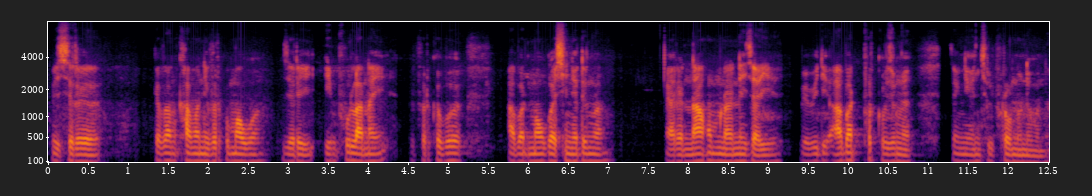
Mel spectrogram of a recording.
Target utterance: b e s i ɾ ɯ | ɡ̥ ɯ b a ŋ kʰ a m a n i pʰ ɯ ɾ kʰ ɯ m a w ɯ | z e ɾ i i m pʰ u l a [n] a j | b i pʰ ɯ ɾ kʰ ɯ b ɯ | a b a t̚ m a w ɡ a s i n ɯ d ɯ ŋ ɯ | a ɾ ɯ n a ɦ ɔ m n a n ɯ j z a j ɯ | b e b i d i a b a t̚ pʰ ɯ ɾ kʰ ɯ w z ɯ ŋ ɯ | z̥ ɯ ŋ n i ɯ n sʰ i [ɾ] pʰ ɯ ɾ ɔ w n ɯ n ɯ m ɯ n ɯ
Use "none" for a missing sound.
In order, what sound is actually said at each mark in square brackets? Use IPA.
n, l

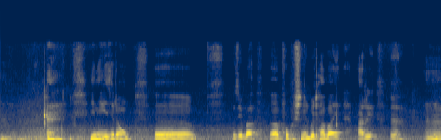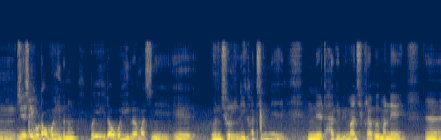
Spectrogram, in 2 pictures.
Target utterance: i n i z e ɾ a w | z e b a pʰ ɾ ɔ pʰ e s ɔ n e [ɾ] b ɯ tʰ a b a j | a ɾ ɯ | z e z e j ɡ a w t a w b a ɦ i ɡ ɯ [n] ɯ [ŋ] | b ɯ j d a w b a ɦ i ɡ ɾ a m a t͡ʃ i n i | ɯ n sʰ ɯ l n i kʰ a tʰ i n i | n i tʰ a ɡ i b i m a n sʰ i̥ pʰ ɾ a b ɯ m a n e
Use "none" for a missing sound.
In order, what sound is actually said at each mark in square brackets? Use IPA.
l, n, ŋ

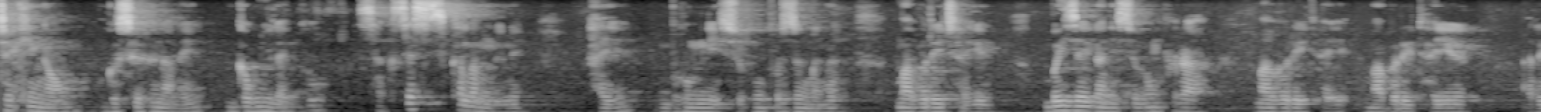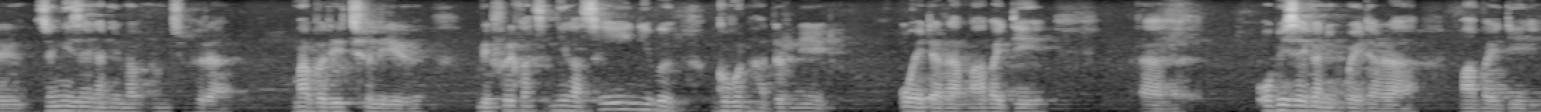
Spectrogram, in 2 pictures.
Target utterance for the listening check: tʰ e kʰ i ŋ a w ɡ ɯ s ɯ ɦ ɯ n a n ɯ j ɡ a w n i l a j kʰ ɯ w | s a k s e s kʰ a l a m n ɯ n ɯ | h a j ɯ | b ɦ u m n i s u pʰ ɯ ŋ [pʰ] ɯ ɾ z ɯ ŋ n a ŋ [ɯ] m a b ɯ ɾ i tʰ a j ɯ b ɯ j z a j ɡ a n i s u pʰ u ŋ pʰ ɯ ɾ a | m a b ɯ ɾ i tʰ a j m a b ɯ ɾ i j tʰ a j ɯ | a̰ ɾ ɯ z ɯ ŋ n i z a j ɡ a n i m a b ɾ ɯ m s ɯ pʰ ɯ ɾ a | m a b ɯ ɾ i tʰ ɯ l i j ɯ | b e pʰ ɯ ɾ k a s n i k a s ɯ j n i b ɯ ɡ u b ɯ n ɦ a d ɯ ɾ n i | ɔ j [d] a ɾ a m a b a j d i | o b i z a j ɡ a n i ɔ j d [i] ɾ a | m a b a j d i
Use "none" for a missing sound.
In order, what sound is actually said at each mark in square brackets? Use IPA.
pʰ, ɯ, d, a

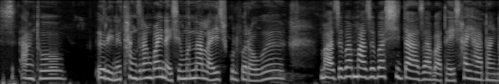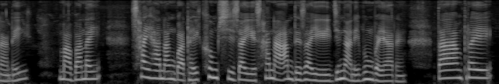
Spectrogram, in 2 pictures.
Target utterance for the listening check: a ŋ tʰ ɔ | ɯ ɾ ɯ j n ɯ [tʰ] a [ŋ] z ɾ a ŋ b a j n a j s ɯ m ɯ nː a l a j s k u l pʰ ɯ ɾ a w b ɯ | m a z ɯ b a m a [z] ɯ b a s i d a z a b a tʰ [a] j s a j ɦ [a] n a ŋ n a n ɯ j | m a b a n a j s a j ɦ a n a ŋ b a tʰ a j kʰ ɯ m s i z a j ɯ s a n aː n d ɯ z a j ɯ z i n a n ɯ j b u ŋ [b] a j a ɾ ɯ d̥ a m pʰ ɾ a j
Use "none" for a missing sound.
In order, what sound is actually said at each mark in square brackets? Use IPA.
tʰ, ŋ, z, a, a, b

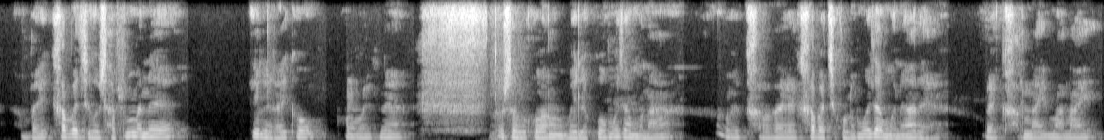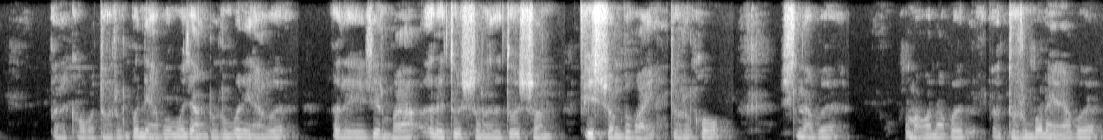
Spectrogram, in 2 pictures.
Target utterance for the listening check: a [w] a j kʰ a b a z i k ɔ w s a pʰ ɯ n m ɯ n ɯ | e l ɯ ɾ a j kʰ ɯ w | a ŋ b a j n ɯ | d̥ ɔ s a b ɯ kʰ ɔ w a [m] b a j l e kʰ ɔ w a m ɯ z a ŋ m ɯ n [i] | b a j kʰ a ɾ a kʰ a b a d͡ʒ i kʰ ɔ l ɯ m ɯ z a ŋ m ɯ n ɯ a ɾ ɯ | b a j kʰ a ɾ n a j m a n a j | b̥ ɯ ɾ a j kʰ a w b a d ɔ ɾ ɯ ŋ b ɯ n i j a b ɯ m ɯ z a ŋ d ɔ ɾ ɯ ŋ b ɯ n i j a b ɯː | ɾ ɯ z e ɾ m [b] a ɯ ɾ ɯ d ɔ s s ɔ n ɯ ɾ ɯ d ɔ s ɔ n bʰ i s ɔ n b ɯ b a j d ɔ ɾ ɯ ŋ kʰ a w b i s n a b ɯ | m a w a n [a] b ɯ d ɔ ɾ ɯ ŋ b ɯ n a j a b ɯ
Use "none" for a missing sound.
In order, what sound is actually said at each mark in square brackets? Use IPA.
b, ŋ, a, b, a

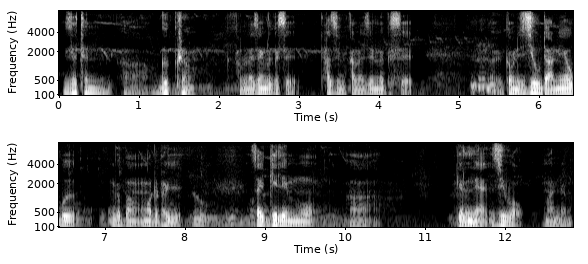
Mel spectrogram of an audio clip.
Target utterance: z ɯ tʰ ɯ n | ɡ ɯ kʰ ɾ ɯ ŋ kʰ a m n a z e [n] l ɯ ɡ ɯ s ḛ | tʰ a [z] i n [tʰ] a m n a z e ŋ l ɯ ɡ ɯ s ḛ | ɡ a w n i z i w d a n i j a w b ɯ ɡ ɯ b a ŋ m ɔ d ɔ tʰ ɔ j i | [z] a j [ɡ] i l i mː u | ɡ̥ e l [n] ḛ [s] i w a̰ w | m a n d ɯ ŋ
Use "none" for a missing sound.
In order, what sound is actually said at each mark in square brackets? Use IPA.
ŋ, z, kʰ, z, ɡ, n, z

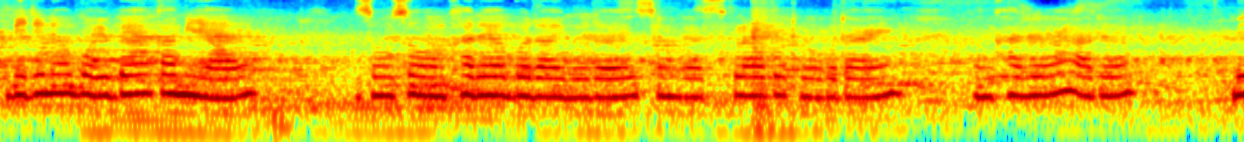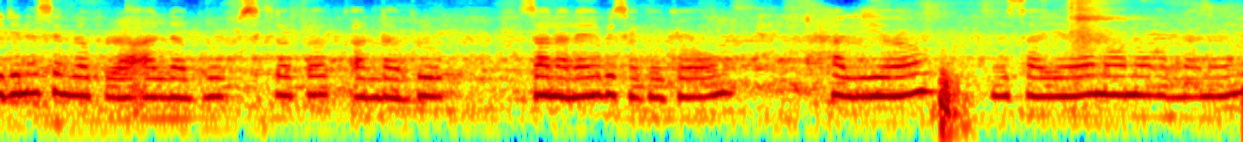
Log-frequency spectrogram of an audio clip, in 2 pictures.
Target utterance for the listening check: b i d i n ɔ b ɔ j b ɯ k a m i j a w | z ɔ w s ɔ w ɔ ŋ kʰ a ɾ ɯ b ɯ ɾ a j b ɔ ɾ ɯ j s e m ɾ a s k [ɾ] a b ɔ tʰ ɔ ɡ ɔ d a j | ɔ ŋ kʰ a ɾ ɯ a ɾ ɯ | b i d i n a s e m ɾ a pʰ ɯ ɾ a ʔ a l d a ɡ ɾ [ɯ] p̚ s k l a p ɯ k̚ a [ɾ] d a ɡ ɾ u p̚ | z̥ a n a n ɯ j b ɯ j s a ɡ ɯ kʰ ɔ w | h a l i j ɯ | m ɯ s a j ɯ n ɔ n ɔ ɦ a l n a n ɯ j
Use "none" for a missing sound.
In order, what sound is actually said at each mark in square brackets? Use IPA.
l, u, l

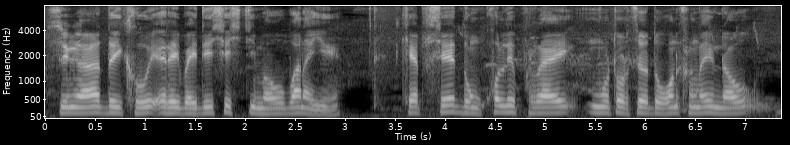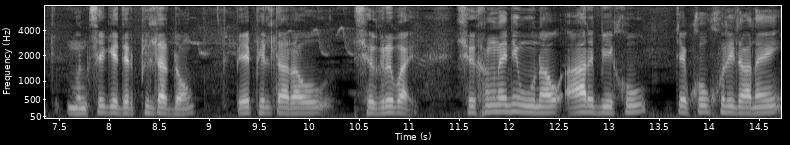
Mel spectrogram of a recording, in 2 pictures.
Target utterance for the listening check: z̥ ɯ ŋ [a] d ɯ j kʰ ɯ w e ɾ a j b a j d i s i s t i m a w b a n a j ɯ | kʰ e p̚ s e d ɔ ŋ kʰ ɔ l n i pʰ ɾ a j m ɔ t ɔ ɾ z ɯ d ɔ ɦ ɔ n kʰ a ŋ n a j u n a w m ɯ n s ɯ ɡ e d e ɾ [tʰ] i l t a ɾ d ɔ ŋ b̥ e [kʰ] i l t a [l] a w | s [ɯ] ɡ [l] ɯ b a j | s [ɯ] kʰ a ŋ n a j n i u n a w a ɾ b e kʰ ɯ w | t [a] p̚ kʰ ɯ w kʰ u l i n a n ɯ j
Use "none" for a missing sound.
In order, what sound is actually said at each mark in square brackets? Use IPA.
a, pʰ, pʰ, ɾ, ɯ, ɾ, ɯ, e

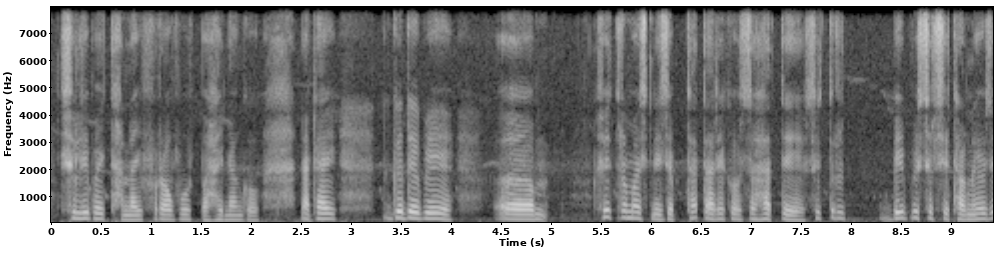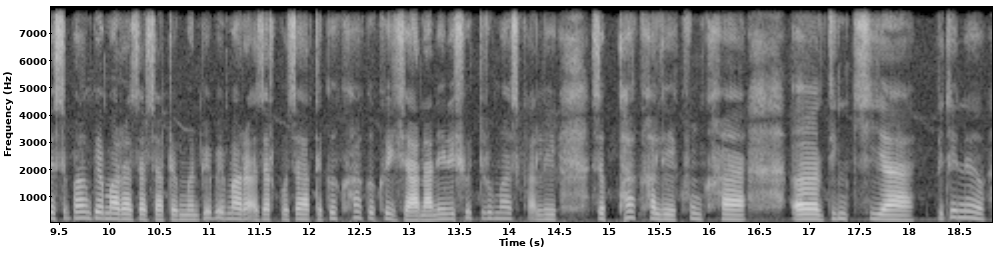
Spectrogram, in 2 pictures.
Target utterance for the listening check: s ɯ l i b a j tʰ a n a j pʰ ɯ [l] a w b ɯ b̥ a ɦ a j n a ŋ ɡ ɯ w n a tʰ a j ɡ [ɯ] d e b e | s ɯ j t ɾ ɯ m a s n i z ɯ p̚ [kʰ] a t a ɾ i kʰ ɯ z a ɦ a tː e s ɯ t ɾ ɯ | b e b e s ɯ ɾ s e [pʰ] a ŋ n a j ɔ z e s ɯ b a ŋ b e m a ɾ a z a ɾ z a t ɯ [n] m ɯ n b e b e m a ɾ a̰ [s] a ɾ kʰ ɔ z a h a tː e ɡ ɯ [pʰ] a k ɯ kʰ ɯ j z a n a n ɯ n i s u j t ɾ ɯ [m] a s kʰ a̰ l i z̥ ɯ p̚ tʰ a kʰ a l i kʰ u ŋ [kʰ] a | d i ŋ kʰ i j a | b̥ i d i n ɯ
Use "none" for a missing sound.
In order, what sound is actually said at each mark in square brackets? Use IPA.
ɾ, ɯ, tʰ, tʰ, ŋ, z, kʰ, m, kʰ

